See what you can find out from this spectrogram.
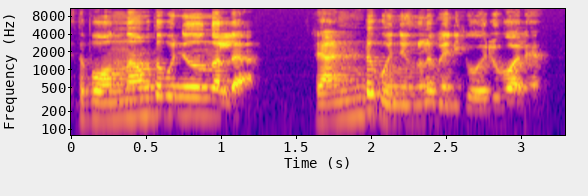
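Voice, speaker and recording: A man's voice: fairly high pitch, very fast, reverberant, lightly acted. A man acting a husband in a short drama, scolding and dismissive in tone. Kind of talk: scripted drama dialogue.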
